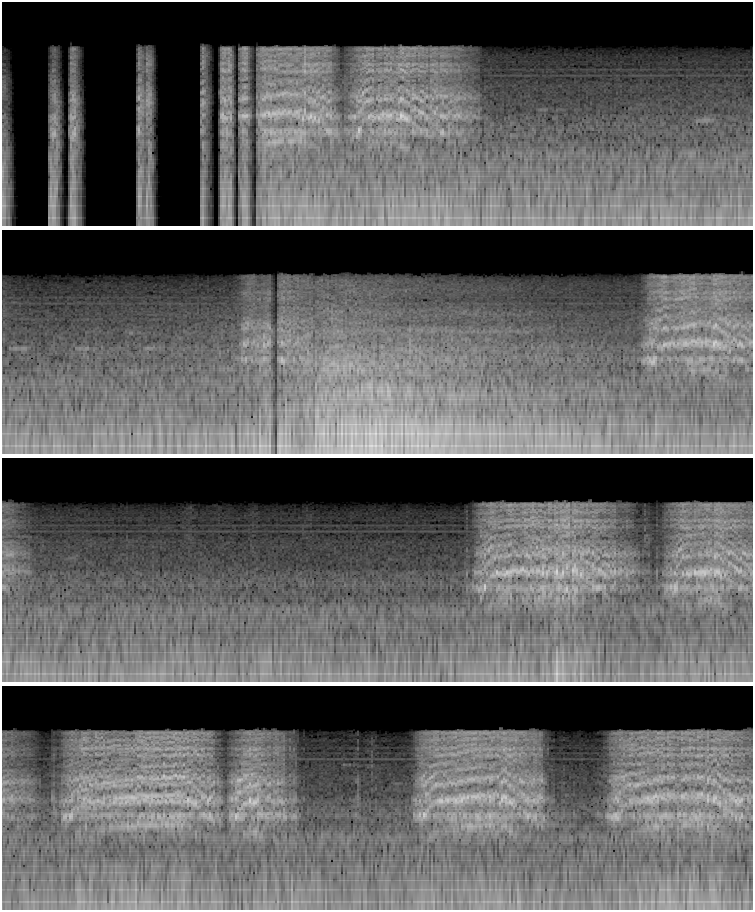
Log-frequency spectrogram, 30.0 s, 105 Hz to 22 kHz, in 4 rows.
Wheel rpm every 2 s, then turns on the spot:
100, 10, 0, 10, 10, 10, 50, 0, 10, 70, 80, 90, 80, 90, 10.
2-4 22-24 28-30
